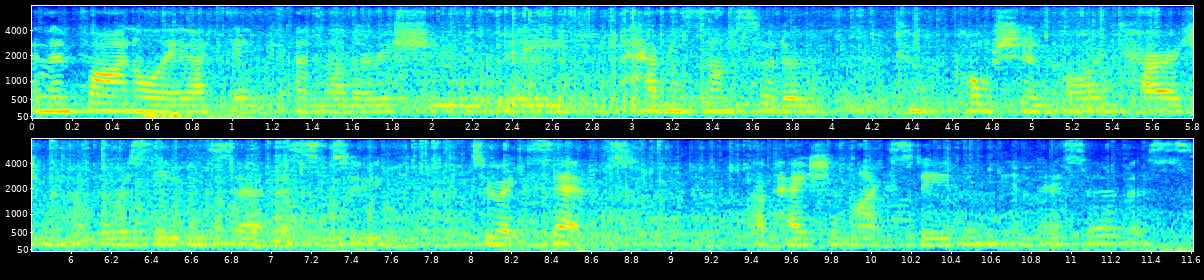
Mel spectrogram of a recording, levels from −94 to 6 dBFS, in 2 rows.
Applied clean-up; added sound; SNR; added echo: none; Crowd; 3 dB; reverberation time 0.4 s.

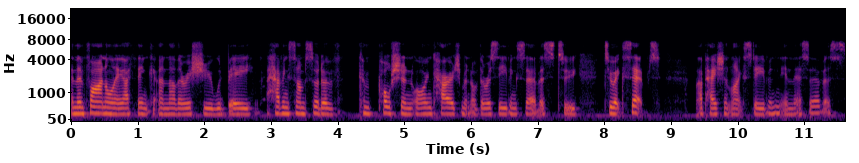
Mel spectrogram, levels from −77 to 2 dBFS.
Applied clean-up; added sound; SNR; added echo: none; none; none; none.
